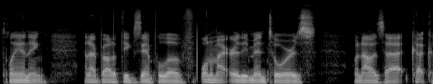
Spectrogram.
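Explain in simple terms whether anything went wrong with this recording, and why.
There are a couple of loud pops here. The first is a single sharp crack at about 1.13 to 1.15 s. The second is a quick double pop spread between about 1.97 and 2.18 s. Both jump well above the level of the speech, which keeps going underneath. A loud pop happens when a sudden electrical jolt gets added to the signal, most likely from a plug, a switch or static.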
